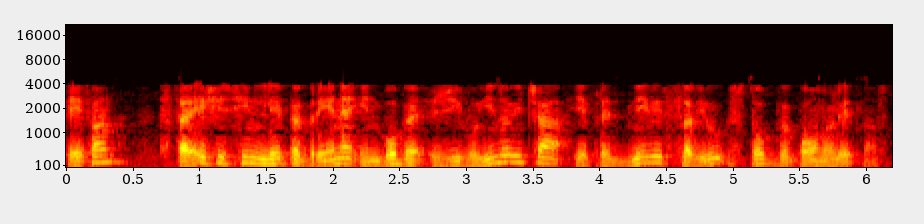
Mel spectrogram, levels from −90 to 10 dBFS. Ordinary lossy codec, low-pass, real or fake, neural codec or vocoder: AAC, 16 kbps; 19.8 kHz; fake; vocoder, 44.1 kHz, 128 mel bands every 256 samples, BigVGAN v2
